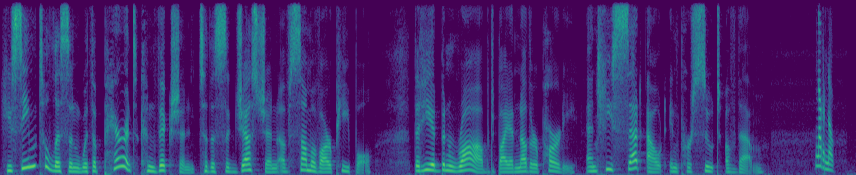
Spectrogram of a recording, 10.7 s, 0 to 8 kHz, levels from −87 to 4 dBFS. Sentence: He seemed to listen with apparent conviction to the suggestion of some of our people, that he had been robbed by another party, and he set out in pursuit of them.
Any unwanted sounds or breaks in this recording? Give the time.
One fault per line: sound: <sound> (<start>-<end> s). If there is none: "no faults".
sound: chirp (10.2-10.4 s)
